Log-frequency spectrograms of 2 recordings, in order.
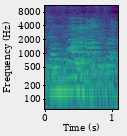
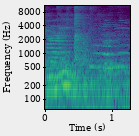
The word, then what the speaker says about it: Gemini: Gemini atau Gemini ya, bacanya Gemini, bukan Gemini.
